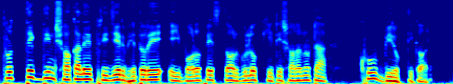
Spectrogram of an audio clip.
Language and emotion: Bengali, sad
